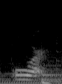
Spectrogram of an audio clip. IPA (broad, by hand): ɔːr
